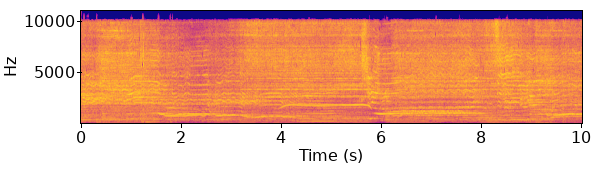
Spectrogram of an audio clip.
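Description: Live gospel-style singing of a Christmas song by a woman, with grand piano accompaniment; she holds one long note near the middle. A man's voice joins her about six seconds in.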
